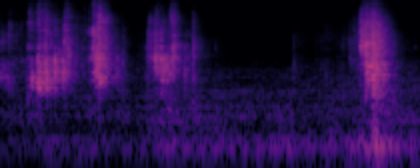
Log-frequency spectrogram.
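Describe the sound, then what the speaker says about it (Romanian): Baking paper peeled off a freshly baked sponge cake layer, several crisp crackling rustles in short bursts with a pause before a final loud tear, close up. "Acum voi scoate hârtia de copt."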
